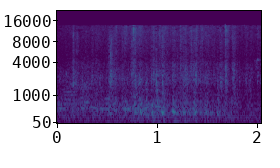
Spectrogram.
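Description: Pigeons on a Pakistani rooftop loft in Sargodha, including old paired breeding birds about fifteen years old, give soft continuous cooing close by, with a low murmur of voices underneath.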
